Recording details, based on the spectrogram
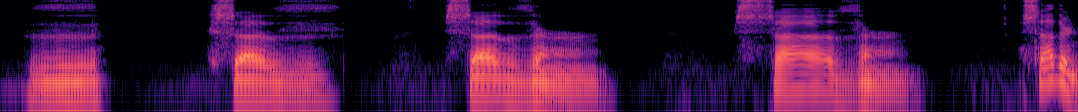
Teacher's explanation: And the TH makes a voiced sound, th, like this and that.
